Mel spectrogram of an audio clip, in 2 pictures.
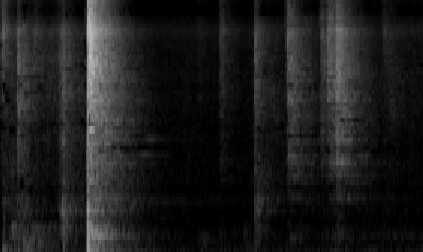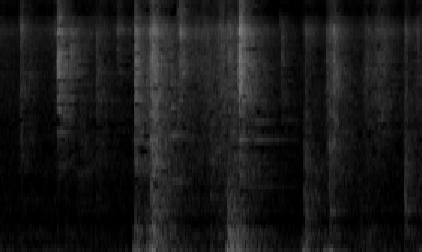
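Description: Bangs and knocks: a loud bang with a short ringing decay about a second in, then a few quieter clicks and a cluster of knocks near the end, like a door and a metal frame knocking against things.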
